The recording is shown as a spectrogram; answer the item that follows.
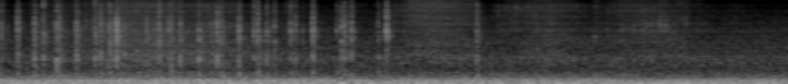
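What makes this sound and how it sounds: Long acrylic nails tap and scratch the back of a closed, glossy plastic Pokemon card binder lying flat on a table. The result is quick, irregular, bright clicks and light scraping over a steady low hum.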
